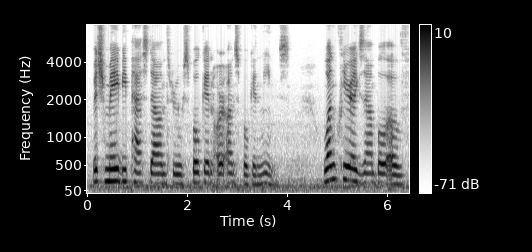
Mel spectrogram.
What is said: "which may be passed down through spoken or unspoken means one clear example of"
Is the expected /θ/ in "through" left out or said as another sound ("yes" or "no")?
no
